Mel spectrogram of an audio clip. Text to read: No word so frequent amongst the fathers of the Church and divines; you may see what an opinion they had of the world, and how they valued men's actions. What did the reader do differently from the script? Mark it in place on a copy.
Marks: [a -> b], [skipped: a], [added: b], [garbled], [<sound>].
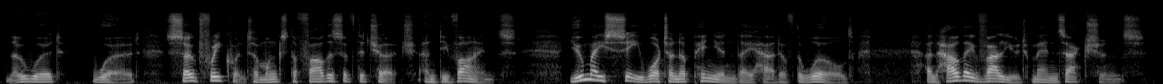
No word [added: word] so frequent amongst the fathers of the Church and divines; you may see what an opinion they had of the world, and how they valued men's actions.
